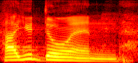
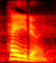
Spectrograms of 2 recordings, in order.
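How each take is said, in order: First: It imitates Joey Tribbiani's way of asking. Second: It sounds like a casual passing hello.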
